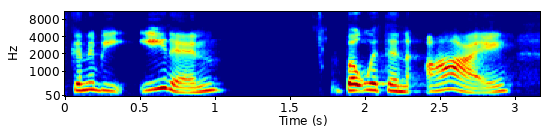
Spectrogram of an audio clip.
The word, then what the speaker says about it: Iden: it's going to be Eden but with an I pronounced like the Garden of Eden but spelled like identity i d en and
